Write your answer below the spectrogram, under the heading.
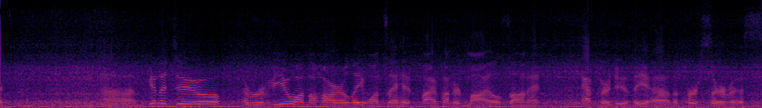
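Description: A man's voice sounds dry and echo-free against loud background noise. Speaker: motorcycle vlogger. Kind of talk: casual vlog chat. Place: motorbike.

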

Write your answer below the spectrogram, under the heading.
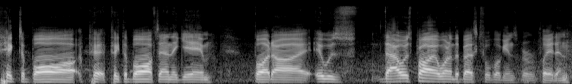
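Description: A man talks at a very fast pace in a medium pitch with fairly even intonation. The sound is dry, with no echo. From Long Island, New York; New York. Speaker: college football player and ROTC student. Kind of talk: interview. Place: waterside. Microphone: handheld.

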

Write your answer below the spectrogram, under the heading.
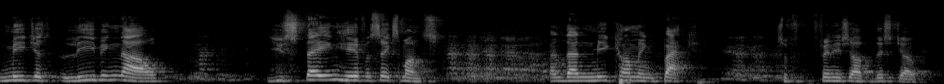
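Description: Over light background noise, a man with a Danish accent speaks very slowly in a high voice, ordinary in pitch variation, with long, frequent pauses. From Denmark. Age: 20s. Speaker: comedian. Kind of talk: stand-up. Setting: stage with audience. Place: cafe.

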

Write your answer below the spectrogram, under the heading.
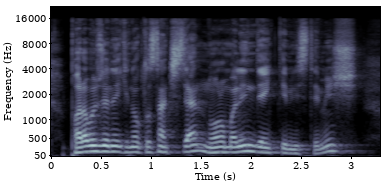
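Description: Against a quiet background, a man speaks in a dark, mellow tone with vocal fry. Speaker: math teacher. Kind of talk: tutorial. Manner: animated. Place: home room. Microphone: studio mic.

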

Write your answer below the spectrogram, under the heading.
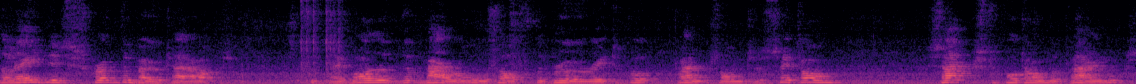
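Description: A high-pitched man speaks at a very slow pace. Noticeable background noise and audible room echo surround him. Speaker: speaker. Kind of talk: lecture. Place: hall. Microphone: camera far.

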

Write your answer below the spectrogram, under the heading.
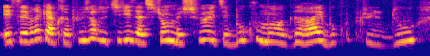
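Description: A woman speaks at a moderate pace. Her pitch is high, with fairly even intonation. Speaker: beauty YouTuber. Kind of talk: product review vlog. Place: home room. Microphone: camera far.

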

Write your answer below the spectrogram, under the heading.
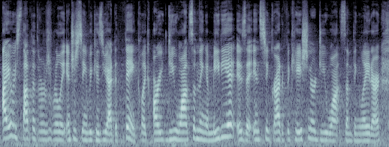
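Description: A woman speaks with a General American accent and ordinary pitch variation. Her tone is bright and sharp, with light background noise. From Poland, raised in Illinois. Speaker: podcast host and former TV journalist; podcast host, former TV journalist. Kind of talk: interview on audio chat. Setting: online audio room. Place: home room. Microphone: studio mic.

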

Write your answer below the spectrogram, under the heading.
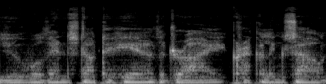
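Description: A reading voice that sounds unforced

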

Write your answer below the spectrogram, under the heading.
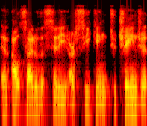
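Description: A man with an American accent and an unremarkable speaking voice talks at a moderate pace, medium in pitch, with ordinary pitch variation. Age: 60s. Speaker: city council applicant. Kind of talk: public comment speech. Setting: council meeting. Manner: formal.

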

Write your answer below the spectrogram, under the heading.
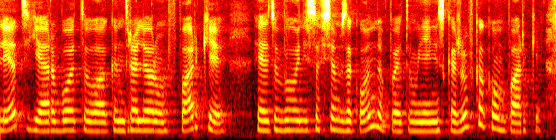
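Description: Speech at a fairly quick pace, with fairly even intonation and very even loudness throughout. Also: woman. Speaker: university student; talk show guest. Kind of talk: studio discussion. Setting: TV studio. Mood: relaxed, smiling. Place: studio. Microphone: handheld.

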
